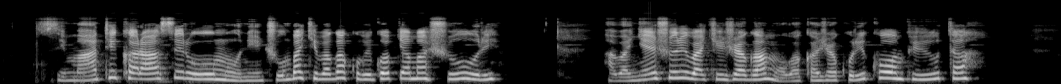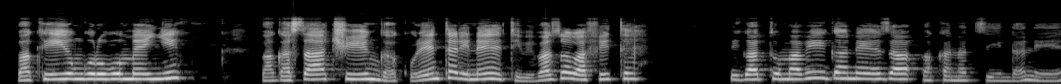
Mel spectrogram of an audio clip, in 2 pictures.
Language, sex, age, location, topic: Kinyarwanda, female, 25-35, Musanze, education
